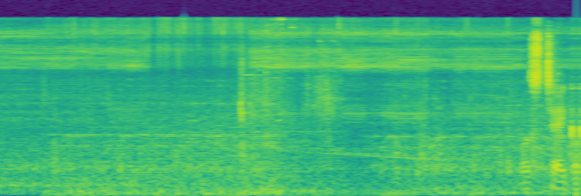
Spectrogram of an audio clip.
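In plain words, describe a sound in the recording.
A heavy stone wall rumbles as it slides open.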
